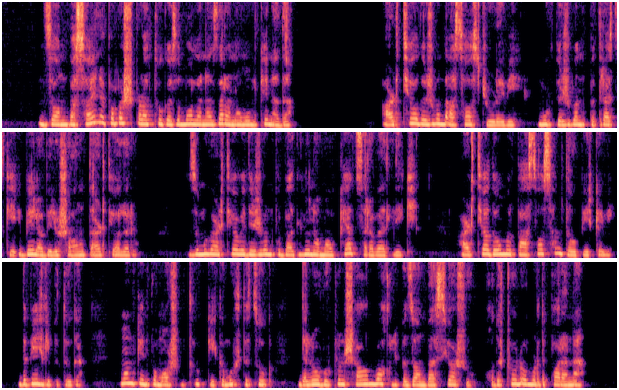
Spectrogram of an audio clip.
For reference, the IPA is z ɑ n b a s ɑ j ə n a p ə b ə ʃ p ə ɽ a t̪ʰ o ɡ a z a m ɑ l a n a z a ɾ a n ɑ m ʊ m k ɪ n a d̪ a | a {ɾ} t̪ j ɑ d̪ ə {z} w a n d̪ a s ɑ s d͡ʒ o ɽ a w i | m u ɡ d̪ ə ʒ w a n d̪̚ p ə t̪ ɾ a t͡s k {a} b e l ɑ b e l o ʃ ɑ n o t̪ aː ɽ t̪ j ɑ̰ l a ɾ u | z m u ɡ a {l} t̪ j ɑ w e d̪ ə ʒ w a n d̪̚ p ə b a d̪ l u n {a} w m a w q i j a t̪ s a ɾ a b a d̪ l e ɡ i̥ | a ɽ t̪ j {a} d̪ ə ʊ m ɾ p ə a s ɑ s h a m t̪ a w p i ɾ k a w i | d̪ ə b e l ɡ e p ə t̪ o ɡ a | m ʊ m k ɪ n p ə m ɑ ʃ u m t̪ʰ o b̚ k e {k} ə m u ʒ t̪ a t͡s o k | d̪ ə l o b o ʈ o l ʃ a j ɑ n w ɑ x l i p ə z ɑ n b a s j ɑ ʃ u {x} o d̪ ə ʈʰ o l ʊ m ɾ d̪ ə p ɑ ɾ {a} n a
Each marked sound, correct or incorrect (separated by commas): incorrect, incorrect, incorrect, incorrect, correct, incorrect, correct, correct, correct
